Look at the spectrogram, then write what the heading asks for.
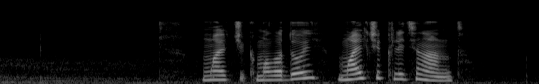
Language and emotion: Russian, neutral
